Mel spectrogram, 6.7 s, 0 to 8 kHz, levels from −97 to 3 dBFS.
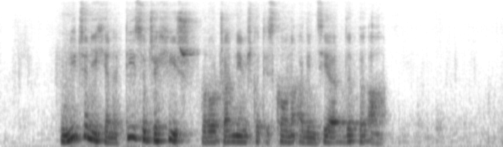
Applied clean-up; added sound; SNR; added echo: neural separator model SepFormer DNS4.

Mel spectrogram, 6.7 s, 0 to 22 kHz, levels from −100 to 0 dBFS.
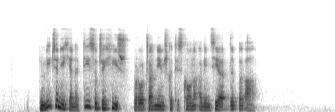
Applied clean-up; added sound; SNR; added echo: neural mask model DeepFilterNet 3.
